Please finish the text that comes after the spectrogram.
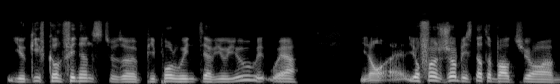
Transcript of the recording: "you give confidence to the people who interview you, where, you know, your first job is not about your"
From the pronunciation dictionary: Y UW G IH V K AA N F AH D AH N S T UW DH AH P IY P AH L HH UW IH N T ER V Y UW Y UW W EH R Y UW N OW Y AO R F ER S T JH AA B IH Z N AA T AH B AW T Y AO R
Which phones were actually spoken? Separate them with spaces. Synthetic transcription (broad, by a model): Y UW G IH V K AA N F AH D AH N S T UW DH AH P IY P AH L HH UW IH N T ER V Y UW Y UW W EH R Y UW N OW Y AO R F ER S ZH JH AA B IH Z N AA T AH B AW T Y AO R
